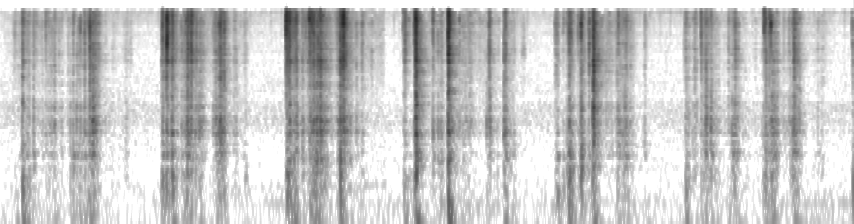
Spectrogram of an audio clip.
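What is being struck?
Dried soap curls.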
